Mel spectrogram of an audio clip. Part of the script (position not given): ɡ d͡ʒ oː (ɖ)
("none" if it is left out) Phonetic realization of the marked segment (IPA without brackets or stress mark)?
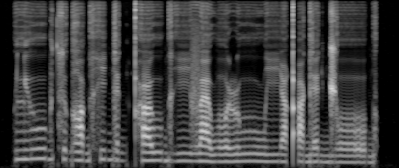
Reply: ɡ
